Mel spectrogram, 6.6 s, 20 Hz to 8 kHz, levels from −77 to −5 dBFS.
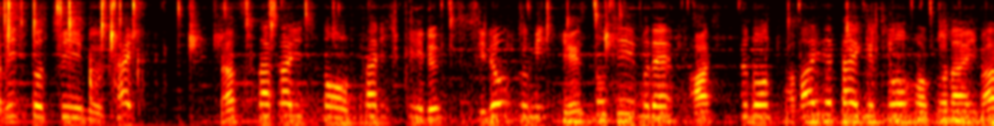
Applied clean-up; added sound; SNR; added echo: neural mask model RNNoise.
